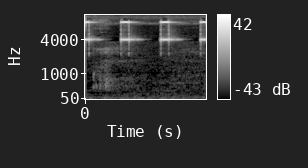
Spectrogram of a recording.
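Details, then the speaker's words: Samus 988M Plus ultrasonic PDC inverter with shorted inverter section, melted positive leg, display showing 918 FO: high beep about twice a second, evenly spaced, fan not turning; protection fault, won't start. "Kita nyalain mau enggak dia tuh gak bunyi ya, Mas Bro. bunyinya kayak protect gitu tuh. Kipas pun enggak nyala, kipasnya enggak muter maksudnya."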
